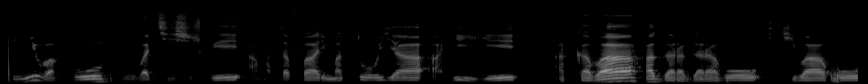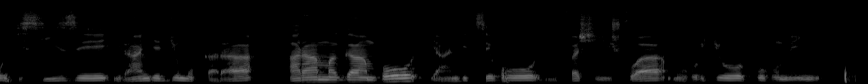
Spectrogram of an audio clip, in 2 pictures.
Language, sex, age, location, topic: Kinyarwanda, male, 25-35, Kigali, education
